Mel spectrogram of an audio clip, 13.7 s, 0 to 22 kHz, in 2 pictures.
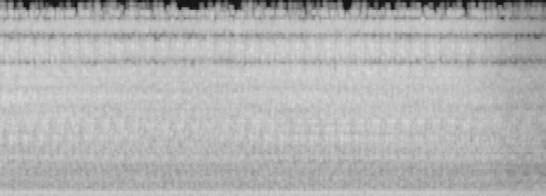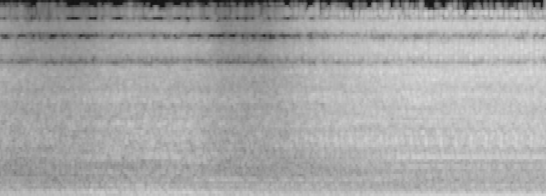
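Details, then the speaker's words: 2015 Duramax diesel, first start after engine replacement at an RV park (refurbished engine after broken crankshaft), coolant system filled with water: even diesel clatter at steady idle, no misses or heavy knocks; runs quiet. "But it runs amazing. It's quiet. Everything's good."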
